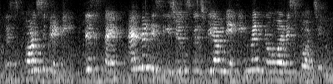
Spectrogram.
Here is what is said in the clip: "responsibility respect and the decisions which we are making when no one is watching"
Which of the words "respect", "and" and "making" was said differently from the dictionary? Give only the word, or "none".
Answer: respect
